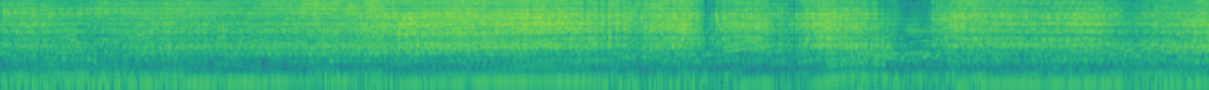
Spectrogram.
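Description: Demolition derby compact cars' engines running hard and revving, loud, their pitch rising and falling over and over as the cars push and ram one another.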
